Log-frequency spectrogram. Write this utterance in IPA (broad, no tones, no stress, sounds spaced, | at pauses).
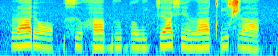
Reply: ɭ a ɾʲ ɔ | xʲ o h a b ɯ b ɤ w i kʲ a xʲ ɛ̃ ɹ a tʼ i s ɭ a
